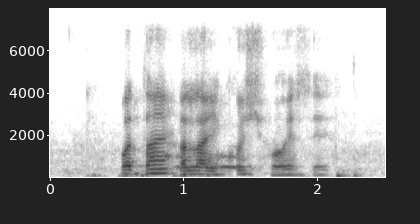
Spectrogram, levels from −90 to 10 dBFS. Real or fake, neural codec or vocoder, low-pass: fake; codec, 24 kHz, 6 kbps, HILCodec; 7.2 kHz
